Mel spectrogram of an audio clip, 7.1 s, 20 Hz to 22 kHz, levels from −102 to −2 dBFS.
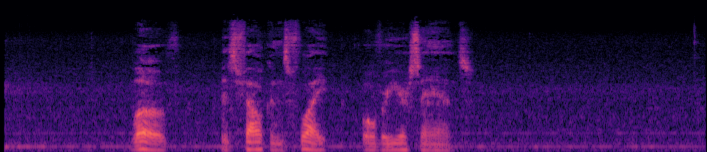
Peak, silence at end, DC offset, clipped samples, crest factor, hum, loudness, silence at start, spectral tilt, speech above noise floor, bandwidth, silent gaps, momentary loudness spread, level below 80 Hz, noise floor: -20 dBFS; 0.1 s; under 0.1%; under 0.1%; 24 dB; none; -41 LUFS; 0.05 s; -3.5 dB/octave; 26 dB; 13 kHz; none; 25 LU; -70 dBFS; -66 dBFS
